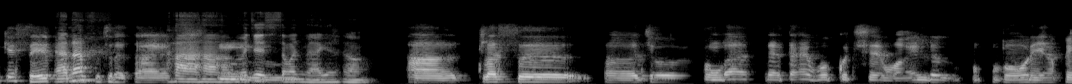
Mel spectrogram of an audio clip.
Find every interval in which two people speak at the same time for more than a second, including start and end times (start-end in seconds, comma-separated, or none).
1.7-3.0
